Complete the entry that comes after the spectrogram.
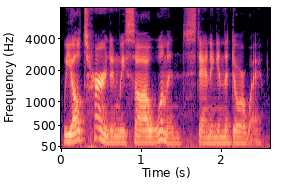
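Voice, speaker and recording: A man narrating a horror story dramatically, in a deliberate, suspenseful manner. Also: medium pitch, lively intonation, pushed and bright. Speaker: horror fiction reader and host.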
